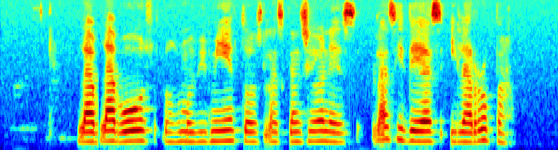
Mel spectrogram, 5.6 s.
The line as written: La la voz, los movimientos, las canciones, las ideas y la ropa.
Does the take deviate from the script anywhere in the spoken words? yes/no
no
